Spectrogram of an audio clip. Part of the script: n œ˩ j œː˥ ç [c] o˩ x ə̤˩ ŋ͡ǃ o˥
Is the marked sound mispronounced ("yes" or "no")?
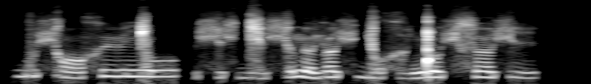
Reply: yes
